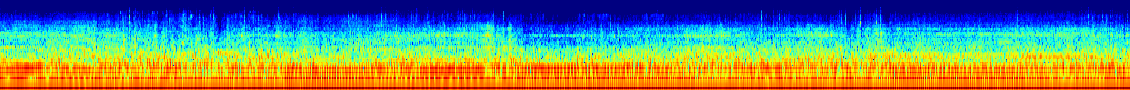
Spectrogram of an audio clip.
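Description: Alfa Romeo Alfasud's flat-four engine running under load as the car is driven hard over rough dirt, with heavy road and body noise. The engine pitch steps up about halfway through and drops back a few seconds later.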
